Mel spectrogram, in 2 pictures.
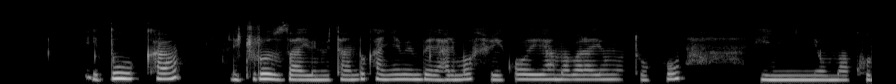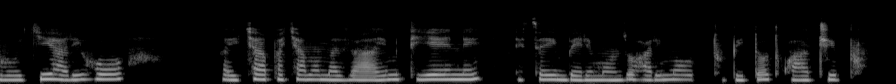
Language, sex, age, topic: Kinyarwanda, female, 18-24, finance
